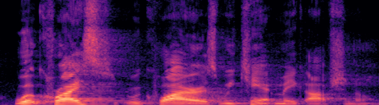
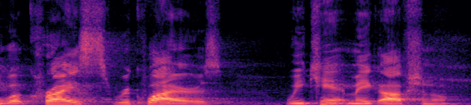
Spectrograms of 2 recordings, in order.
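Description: First: Slow, weighty stress on "What Christ requires"; slow emphatic. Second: Slow repeat with weight on "Christ" in "What Christ requires"; slow emphatic repeat. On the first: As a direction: lean hard on "Christ" in "What Christ requires", drawn out. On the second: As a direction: say "What Christ requires" slowly again, stressing "Christ". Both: Shown as a demonstration. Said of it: "I'm gonna say that again".

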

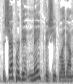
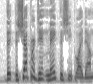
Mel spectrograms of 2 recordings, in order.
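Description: First: Didn't make leaned on a little; stress on make. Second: The shepherd said plainly, no stress on make; plain read of The shepherd didn't make the sheep lie down. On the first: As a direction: lean on make in The shepherd didn't make. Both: Shown as a demonstration. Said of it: "listen to the difference".

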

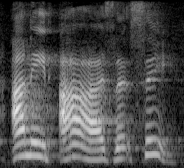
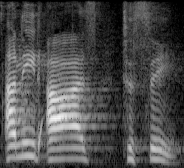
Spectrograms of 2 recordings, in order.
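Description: First: Even slower restatement, word by word; slow repeat. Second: Each word spaced out for note-taking; slow dictation. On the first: Preacher repeating the point, drawn out slowly. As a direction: lay it down again, slow and heavy. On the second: Preacher to congregation, slow and deliberate. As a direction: give it slowly so they can write it down. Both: Shown as a demonstration. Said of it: "You can write it down".

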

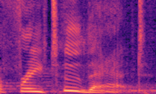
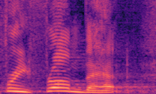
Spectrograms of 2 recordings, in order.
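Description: First: "to" stressed as the answering word. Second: "from" stressed in a slow, deliberate phrase. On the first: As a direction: punch the word "to" against what came before. Contrast of to with from. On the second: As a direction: lean on the word "from" to set up a contrast. Contrast of from with to. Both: Real, not acted.

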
